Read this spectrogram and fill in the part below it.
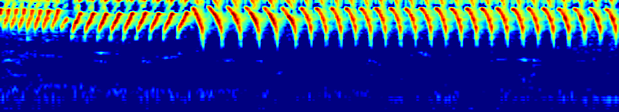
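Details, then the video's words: Energetic canary song from a training recording played to make other canaries sing: a long run of quick, high, downslurred notes repeated several times per second, steady and loud throughout. "Kenari Macet Langsung Ikut Gacor l Masteran Kenari Gacor"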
